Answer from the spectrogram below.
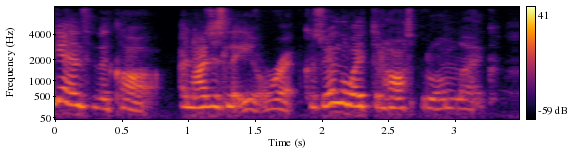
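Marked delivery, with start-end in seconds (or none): none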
